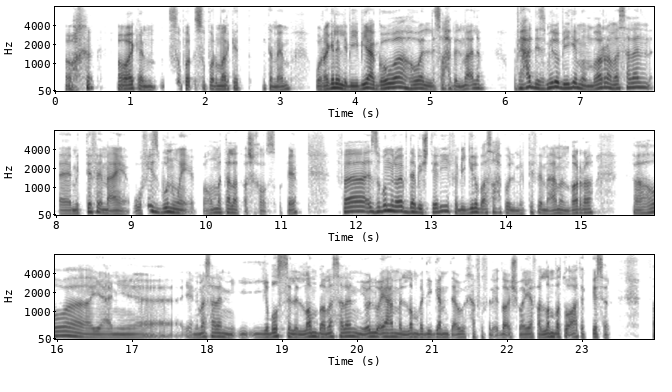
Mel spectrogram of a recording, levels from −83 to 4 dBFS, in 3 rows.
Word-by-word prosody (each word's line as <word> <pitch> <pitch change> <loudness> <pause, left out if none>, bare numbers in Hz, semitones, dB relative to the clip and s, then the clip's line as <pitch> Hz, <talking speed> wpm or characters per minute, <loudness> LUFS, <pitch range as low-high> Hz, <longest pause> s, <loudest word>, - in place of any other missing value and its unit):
آه - - -2 0.6
هو 120 +2 +6
كان 100 -6 -2 0.2
super - - -2
supermarket 110 +1 0 0.4
تمام، 95 +4 -2 0.4
والراجل 110 +9 +6
اللي 125 -6 +7
بيبيع 115 +8 +6
جوه 145 +8 +5
هو 135 -1 +3
اللي 105 -5 0
صاحب 115 +3 -2
المقلب، 125 +7 -1 0.4
وفي 130 - +1
حد 155 +1 +5
زميل 135 +7 +3
له 175 - +9
بييجي 140 +3 +4
من 110 -8 +1
برّا 150 +6 +3
مثلًا 155 +4 +1
متفق 100 +7 -2
معاه، 95 -5 -2
وفي 100 - -4
زبون 145 -1 +2
واقف، 115 -4 -1
فهُم 110 +8 -4
3 120 -3 -3
أشخاص - - -7
أوكي، - - -6 0.5
فالزبون 160 +3 +3
اللي 180 - +5
واقف 170 -4 +3
ده 145 0 +4
بيشتري، 135 +6 0
فبييجي 105 -3 -2
له 140 - +3
بقى 120 -3 -4
صاحبه 125 -1 -7
اللي 95 -3 -5
متفق 115 +4 -9
معاه 100 0 -4
من 105 -4 -4
برّا، 115 +4 -1 0.5
فهو 135 +9 -1 0.3
يعني 100 -1 -4 0.7
يعني 100 +2 -9
مثلًا 120 -2 -1
ي - - -10 0.4
يبُص 130 +4 +2
للِّمبة 110 +2 +1
مثلًا 125 0 0
يقُول 110 +5 +1
له: 125 - +1
"إيه - - +2
يا - - +3
عم 115 -1 0
اللمبة 105 +1 -2
دي 105 +2 -3
جامدة 105 -1 -3
أوي، 105 +1 -4
خفف - - -13
الإضاءة - - -5
شوية"، 100 +1 -3
فاللمبة 110 +2 0
تقع - - -2
تتكسر، - - -4 0.6
ف - - -5
120 Hz, 175 wpm, -24 LUFS, 105-135 Hz, 0.7 s, له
